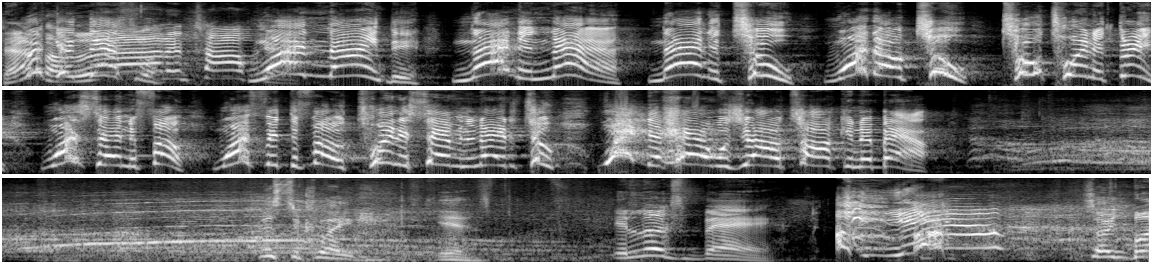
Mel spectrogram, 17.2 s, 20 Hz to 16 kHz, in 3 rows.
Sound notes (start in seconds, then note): 11.0 audience whoops; 16.2 audience laughing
